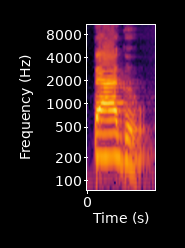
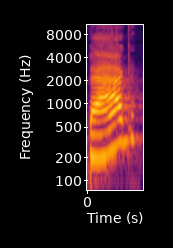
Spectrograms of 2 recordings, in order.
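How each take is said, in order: First: An extra vowel is added after the final consonant. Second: The word ends on the final consonant. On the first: The speaker calls it wrong. "Korean speakers are likely to add a vowel at the end" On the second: The speaker calls it right. "Instead of bag"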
